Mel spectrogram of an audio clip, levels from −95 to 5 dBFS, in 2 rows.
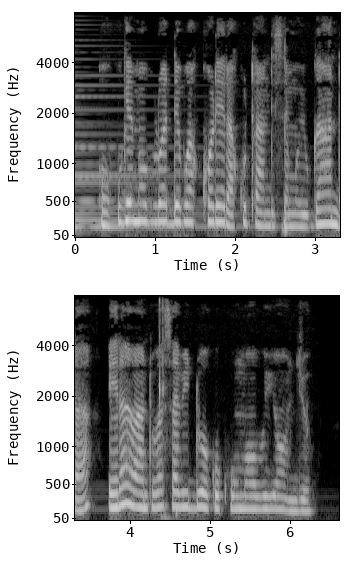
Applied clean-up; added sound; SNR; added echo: none; Acoustic guitar / Strum + Finger snapping; 17 dB; none.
